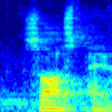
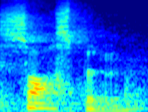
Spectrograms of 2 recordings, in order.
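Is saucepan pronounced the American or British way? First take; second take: American; British. First: The word is said with an American pronunciation. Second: The word is said with a British pronunciation.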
